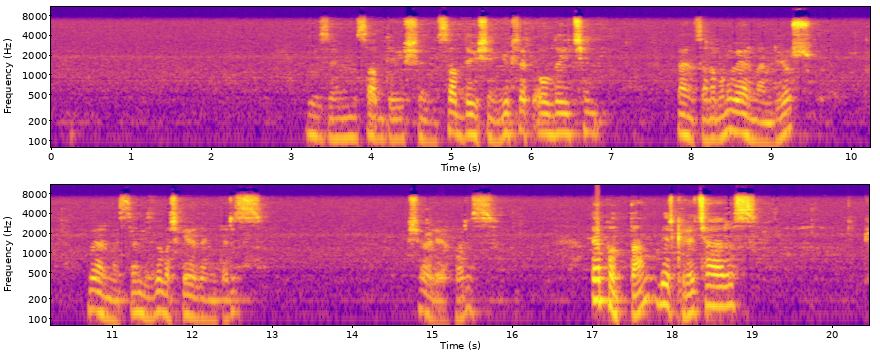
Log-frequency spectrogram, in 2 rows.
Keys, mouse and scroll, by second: 7.2-20.4 drag.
